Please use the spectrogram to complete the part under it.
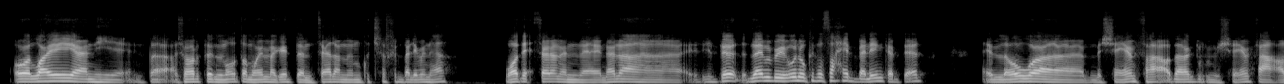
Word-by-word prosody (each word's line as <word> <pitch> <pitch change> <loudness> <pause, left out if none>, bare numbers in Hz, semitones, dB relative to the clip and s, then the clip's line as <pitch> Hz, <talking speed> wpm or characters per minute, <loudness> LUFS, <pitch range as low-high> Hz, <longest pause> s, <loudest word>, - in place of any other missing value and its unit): والله 130 +2 +6
يعني 120 -8 +3
أنتَ 100 -3 -11
أَشرت 120 0 -1
لنقطة 120 +2 0
مهمة 115 +1 0
جدًا 110 -3 -2
فعلًا 115 +1 0
أنا 110 -1 -3
ماكنتش 110 +3 -8
واخد 115 -1 -9
بالي 110 -1 -1
منها، 115 +3 -5 0.6
واضح 130 +4 +3
فعلًا 130 -2 +1
إن 110 -2 -2
إن 105 +1 -1
أنا 110 -5 -1
زي 115 +1 -11 0.2
زي 160 +4 +3
ما 170 - +2
بيقولوا 160 +2 +3
كده 165 -2 -3
صاحب 165 -3 -3
بالين 140 +5 +1
كداب، 145 +5 -3 0.6
اللي 110 +1 -1
هو 135 +3 +4 0.5
مش 100 0 -8
هينفع 120 +1 0
أقدر 120 -1 +1
أجمع 120 0 -5
مش 95 -2 -8
هينفع 105 -3 -2
120 Hz, 160 wpm, -22 LUFS, 110-130 Hz, 0.6 s, والله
